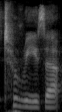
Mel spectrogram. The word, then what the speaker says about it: Theresa: our prime minister is Theresa May again it's pronounced always with this T but these these are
